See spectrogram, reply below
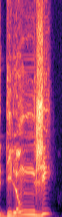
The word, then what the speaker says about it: Dilongi: Costaud, comme ton nouvel album qui est sorti il y a une semaine maintenant, c'est Dilongi. J'espère que je prononce bien. – Oui, très bien.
